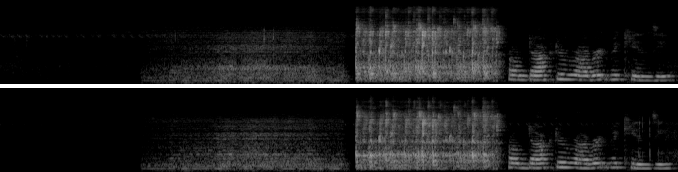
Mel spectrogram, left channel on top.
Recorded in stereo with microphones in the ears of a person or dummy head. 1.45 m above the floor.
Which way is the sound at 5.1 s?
75° right (ahead or behind).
